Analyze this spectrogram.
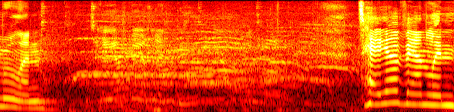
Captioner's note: audience cheering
